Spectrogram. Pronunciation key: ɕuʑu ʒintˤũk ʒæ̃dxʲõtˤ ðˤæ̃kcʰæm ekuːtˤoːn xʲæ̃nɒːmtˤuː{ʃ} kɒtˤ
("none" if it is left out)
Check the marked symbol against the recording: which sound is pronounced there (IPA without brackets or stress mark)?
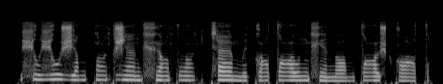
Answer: ʃ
